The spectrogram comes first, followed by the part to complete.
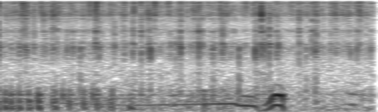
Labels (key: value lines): label: biophony, cascading saw
recorder: HydroMoth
